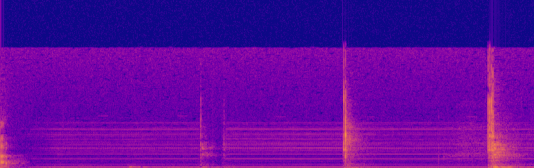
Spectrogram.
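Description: Steady electrical hum, a buzz with many overtones, from an electric guitar's DiMarzio True Velvet single-coil pickup through an amplifier with the selector in a single-pickup position. This is the typical hum a single coil picks up from mains interference. A few light clicks sound over it, and the hum cuts off near the end.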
